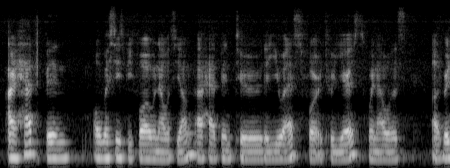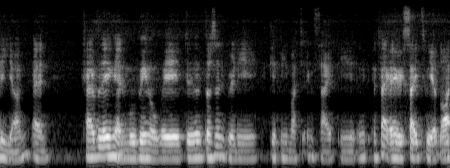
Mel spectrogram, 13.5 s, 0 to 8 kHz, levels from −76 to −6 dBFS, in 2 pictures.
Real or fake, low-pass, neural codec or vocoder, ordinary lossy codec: real; 7.2 kHz; none; none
